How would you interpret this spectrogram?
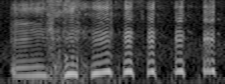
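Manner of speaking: loud, high rolling giggles; giggling fit. Real, not acted. Laughing fit.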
